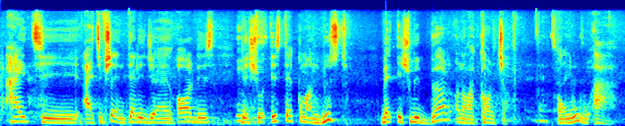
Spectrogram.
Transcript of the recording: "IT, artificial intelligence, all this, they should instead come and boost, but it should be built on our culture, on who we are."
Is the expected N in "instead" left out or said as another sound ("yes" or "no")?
yes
